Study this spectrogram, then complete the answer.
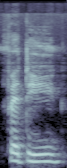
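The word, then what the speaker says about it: fatigue: FA फै, TIT fatty, GUE गा, फैटीग, फैटीग। तो चारों मीनिंग क्या बनी? Monologue, कैटेलॉग, colleague, फैटीग। तो हमारा नियम क्या था? अगर आपको आखिरी में GUE लिखा मिले तो उसे क्या पढ़ना है? गा।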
